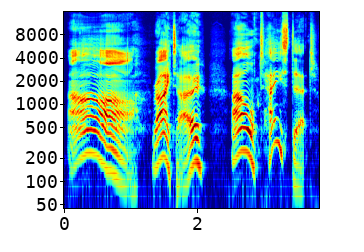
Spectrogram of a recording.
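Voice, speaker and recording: A storyteller voicing a boastful, gleeful male dingo cook in a storybook, excitable and singsong. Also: medium pitch, very slow, vocal fry, voice pushed up, exaggerated voice. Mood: eager, gleeful.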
